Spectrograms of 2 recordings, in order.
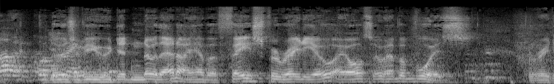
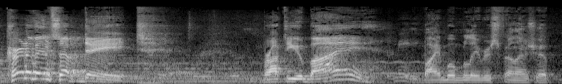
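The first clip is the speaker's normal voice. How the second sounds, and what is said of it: Radio announcer voice. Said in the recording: “That's my radio voice.”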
